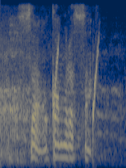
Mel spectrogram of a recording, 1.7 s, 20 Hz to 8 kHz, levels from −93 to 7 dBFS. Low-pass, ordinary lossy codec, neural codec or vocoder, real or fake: 7.2 kHz; none; vocoder, 22.05 kHz, 80 mel bands, HiFi-GAN; fake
